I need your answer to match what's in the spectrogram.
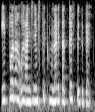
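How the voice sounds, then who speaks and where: A woman's voice: extremely high pitch, very fast. A woman voicing a cheerful, stubborn young woman in love in a cartoon, speaking playfully. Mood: teasing. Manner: playful, teasing. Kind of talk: cartoon voice acting.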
